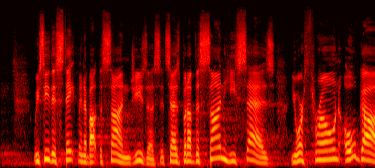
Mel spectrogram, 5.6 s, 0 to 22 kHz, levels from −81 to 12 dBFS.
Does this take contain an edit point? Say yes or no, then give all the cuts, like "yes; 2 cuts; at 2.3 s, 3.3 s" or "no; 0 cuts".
no; 0 cuts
